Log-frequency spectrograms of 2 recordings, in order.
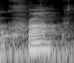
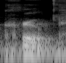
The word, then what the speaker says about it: crop: Oh, crop, not croup.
